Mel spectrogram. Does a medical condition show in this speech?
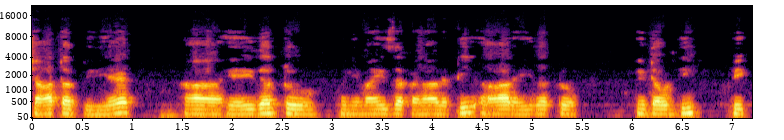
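No.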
